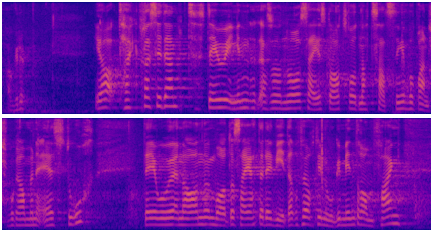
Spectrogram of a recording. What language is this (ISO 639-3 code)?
nor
